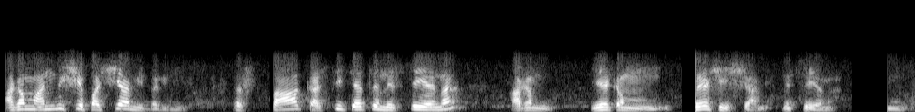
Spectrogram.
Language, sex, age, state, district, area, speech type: Sanskrit, male, 60+, Tamil Nadu, Coimbatore, urban, conversation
